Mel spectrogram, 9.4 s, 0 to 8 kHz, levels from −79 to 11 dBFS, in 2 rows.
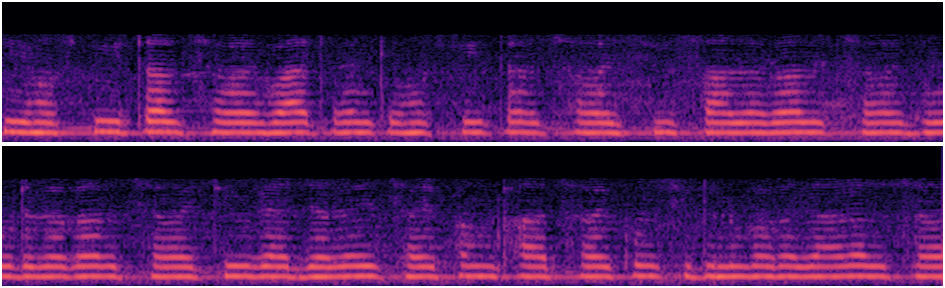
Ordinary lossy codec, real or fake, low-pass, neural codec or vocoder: AAC, 16 kbps; fake; 7.2 kHz; codec, 16 kHz, 8 kbps, FunCodec, trained on Chinese and English, 25 frames a second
